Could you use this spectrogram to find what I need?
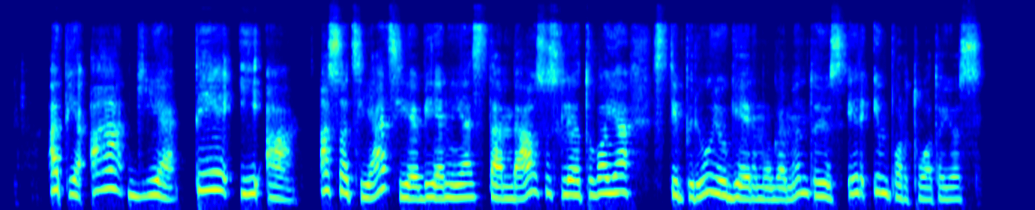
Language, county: Lithuanian, Utena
